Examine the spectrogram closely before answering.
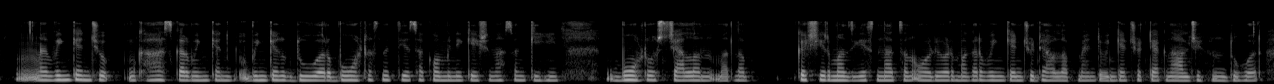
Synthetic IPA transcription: ʋiŋkʲɐnt͡ʃʰukʰaːskɐɾʋiŋkʲɐnʋiŋkʲɐnkd̪uːɐɾbõːʈɐsnɐt̪iɐt͡sʰɐkomjunikeːʃɐnɐsɐnkiɦĩbõːʈoːst͡ʃɐlɐnmɐt̪lɐb | kɐʃiːɾmɐnzjesnɐt͡sɐnʔoːɖijoːɽmɐɡɐɾʋiŋkʲɐnt͡ʃʰuɖeʋlɐpmeɳʈʋiŋʲkʲɐnt͡ʃʰuʈeknaːlɐd͡ʒiɦund̪uːɐɾ

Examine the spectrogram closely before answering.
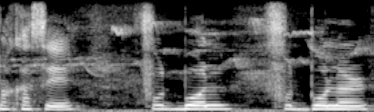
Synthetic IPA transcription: makʰasɛ | pʰut̚bɔl | pʰut̚bɔlɔɹ

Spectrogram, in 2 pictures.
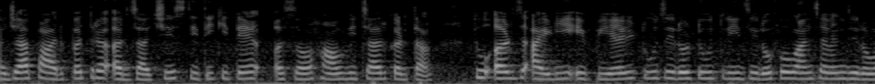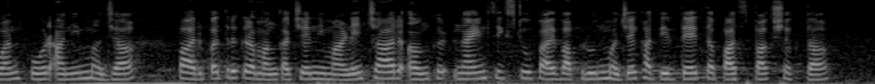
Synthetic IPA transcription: m̤əd͡ʑjapaɾpət̪ɾəʔəɾd͡zat͡ɕiːst̪ʰit̪iːkit̪eəsɔhãwʋit͡ɕaɾkəɾt̪a | t̪ũʔəɾd͡zajɖiʔepielʈud͡ziɾoʈuːt̪ʰɾiːd͡ziɾofoɾʋənseʋənd͡ziɾoʋənfoɾa̰ɽ̃im̤əd͡ʑjapaɾpət̪ɾəkɾəmãŋkat͡ɕenimaɽ̃et͡ɕaɾəŋknajnsiksʈufajʋːapɾuːnm̤əd͡ʑekʰat̪iːɾt̪et̪əpaspakɕəkt̪a

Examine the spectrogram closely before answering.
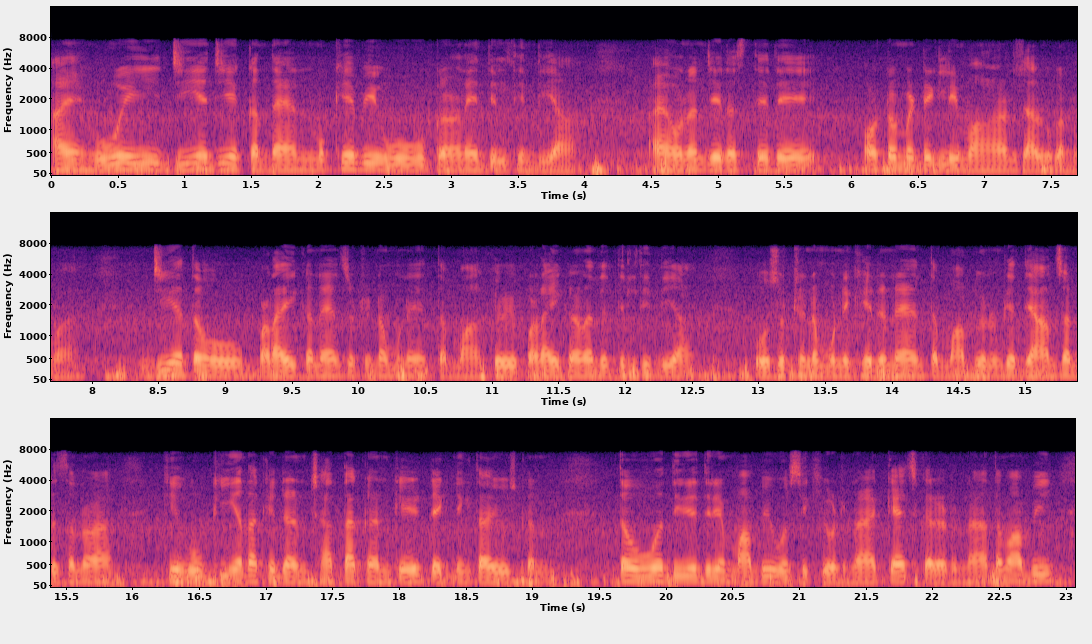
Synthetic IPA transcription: ɛ̃ːɦueid͡ʑiːə̃d͡ʑĩːə̃kɐ̃nd̪aːɦɪnɪ̆mũːkʰebɪɦʊokɐɾɽ̃ed̪ɪlt̪ʰĩːnd̪iaː | ɛ̰̃ːɦʊn̤ənɪ̆d͡ʑeːɾɐst̪et̪eɔ̰ːʈomeːʈɪklimaːɦɭəɽ̃zaːɾukɐ̃noa̰ːɦɪ | d͡ʑĩːə̃t̪ɐɦopɐɽ̤aːikɐ̃nd̪aːɪnɪsʊʈʰenɐmuːnet̪ɐmãkʰebɪpɐɽ̤aːikɐɾəɽ̃ət̪ed̪ɪlt̪ʰĩːn̆d̪iaːɦɦosʊʈʰenɐmuːnekʰeːɗənaːɦɪ̃nɪ̆t̪ɐmãbɪʊn̤ən̆kʰeːd̪ʱjaːnsãɗɪsə̃nd̪oaːɦkɪɦukiːə̃t̪ãkʰeːɗəñɪ̆t͡ɕʰaːt̪ʰakɐjənɪkʰeːʈeːkniːk̚t̪ãjuːzkɐnɪ̆ | t̪ɐʊɦəd̪iːed̪ɪɾə̃mãːbɪɦʊɦosɪkʰiʋəʈʰənaːɦẽkɛːt͡ɕkɐɾeʋəʈʰʊ̃nd̪aːɦt̪ɐmãbɪ

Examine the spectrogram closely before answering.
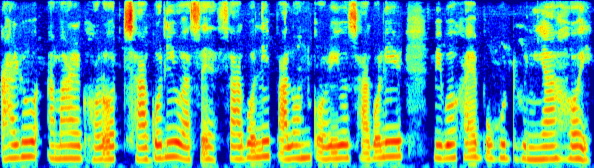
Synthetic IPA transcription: aɹuamaɹɡʱɔɹɔtsaɡoliʊasɛsaɡolipa̰lɔnkoɹiʊsa̰ɡoliɹ | bɔbɔxajɛboɦut̚dʱunijaɦɔj

